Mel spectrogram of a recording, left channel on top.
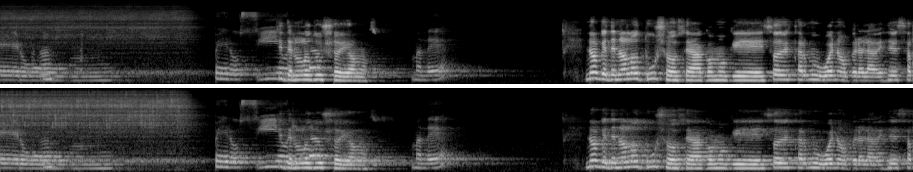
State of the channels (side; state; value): both; normal; correlation -0.12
